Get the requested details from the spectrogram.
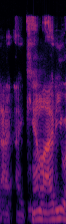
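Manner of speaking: ordinary delivery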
